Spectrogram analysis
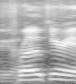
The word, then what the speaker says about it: prokaryote: that lacks or Nell's prokaryote remember pro rhymes with no bro rhymes with no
